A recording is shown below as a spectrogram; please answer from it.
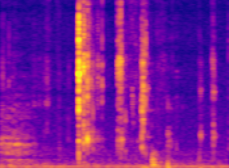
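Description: A quiet pause with a faint steady low hum and a few small sharp clicks around the middle.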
